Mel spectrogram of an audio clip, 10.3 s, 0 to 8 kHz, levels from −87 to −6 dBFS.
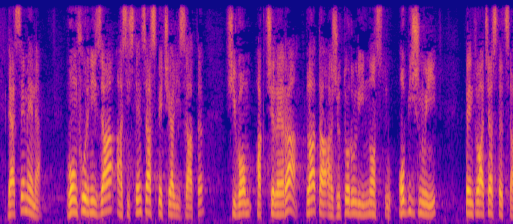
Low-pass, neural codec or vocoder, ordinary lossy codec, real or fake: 7.2 kHz; none; none; real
